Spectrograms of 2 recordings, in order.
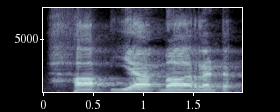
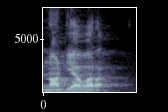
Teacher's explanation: Ha should be Mahaprana. Just give more prana to it. Breathe to it.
